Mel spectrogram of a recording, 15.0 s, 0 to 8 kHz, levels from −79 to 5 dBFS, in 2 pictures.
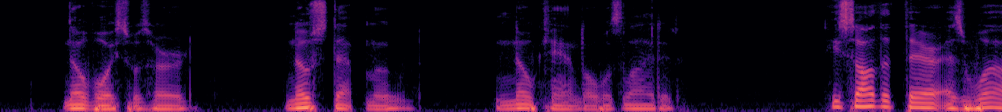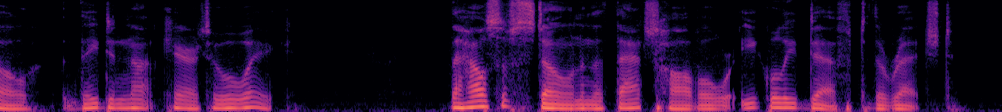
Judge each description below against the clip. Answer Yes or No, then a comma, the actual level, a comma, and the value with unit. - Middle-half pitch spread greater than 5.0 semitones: No, average, 3.9 semitones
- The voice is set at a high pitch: No, low, 105 Hz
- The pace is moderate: Yes, average, 150 wpm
